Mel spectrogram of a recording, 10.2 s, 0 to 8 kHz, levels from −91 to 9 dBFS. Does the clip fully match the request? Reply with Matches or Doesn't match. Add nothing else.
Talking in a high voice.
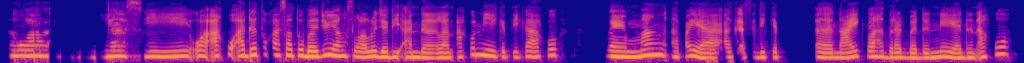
Matches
